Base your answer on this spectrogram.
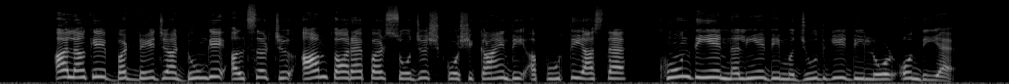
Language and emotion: Dogri, neutral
